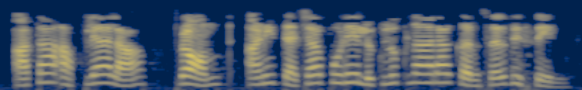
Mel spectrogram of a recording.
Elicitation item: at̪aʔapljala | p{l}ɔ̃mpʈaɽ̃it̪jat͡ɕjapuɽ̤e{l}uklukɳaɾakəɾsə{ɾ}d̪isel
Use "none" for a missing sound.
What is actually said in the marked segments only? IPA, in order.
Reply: ɾ, l, ɾ

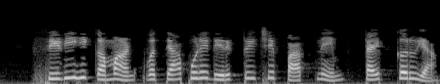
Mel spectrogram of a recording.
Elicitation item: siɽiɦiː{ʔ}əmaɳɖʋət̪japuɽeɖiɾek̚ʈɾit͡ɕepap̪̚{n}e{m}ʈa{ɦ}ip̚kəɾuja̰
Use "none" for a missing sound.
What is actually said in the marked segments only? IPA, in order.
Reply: k, n, m, none

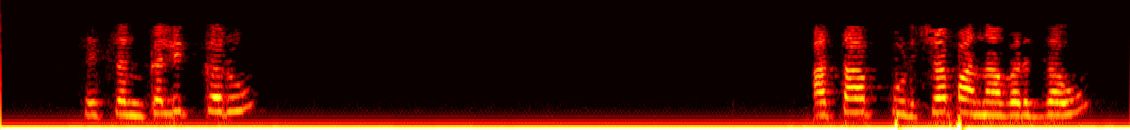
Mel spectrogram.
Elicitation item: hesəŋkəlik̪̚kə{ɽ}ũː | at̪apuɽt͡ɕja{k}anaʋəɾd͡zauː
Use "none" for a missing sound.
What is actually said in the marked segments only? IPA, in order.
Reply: ɾ, p

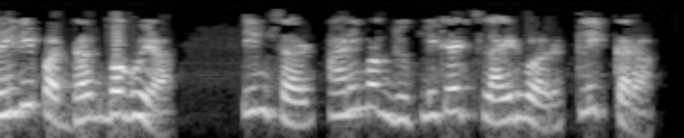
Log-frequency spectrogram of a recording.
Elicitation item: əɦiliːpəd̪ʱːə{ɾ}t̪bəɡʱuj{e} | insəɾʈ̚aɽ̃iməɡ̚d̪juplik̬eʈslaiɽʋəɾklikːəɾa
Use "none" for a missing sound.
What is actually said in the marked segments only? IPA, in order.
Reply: none, a

